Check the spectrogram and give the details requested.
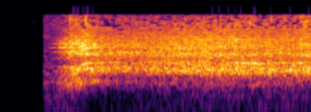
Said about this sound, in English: Cheers for the crowd at Golf's U.S. Open, Pinehurst number two, and your champion, Bryson DeChambeau, on that putt.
